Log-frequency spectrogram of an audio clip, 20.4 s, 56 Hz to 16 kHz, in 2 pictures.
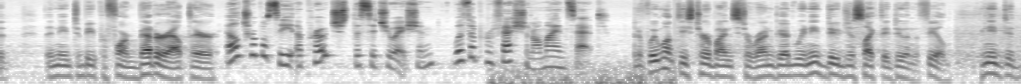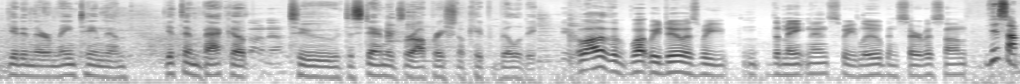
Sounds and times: Speech: 0:04.6 - 0:20.4.

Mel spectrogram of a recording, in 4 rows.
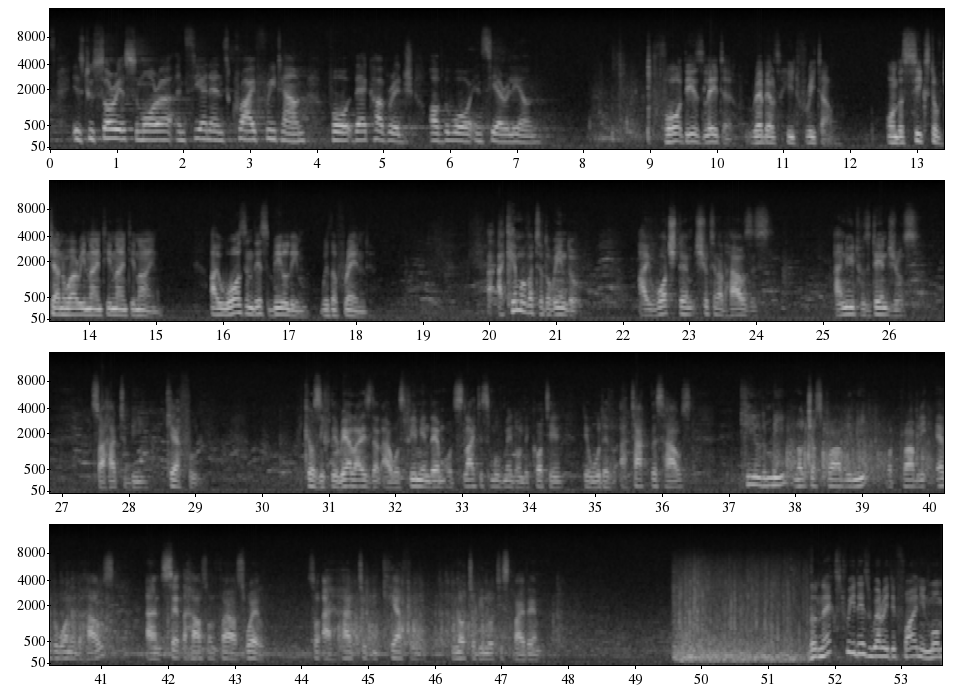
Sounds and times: Male speech, man speaking: 0:00.0 - 0:07.2, 0:09.1 - 0:11.8, 0:12.6 - 0:15.1, 0:15.8 - 0:18.3, 0:19.8 - 0:21.4, 0:22.2 - 0:24.4, 0:25.2 - 0:26.6, 0:27.4 - 0:29.2, 0:30.6 - 0:36.5, 0:37.2 - 0:43.5, 0:44.1 - 0:47.6, 0:51.6 - 0:53.6
Narration, monologue: 0:00.0 - 0:29.2, 0:30.6 - 0:50.5, 0:51.4 - 0:53.6.

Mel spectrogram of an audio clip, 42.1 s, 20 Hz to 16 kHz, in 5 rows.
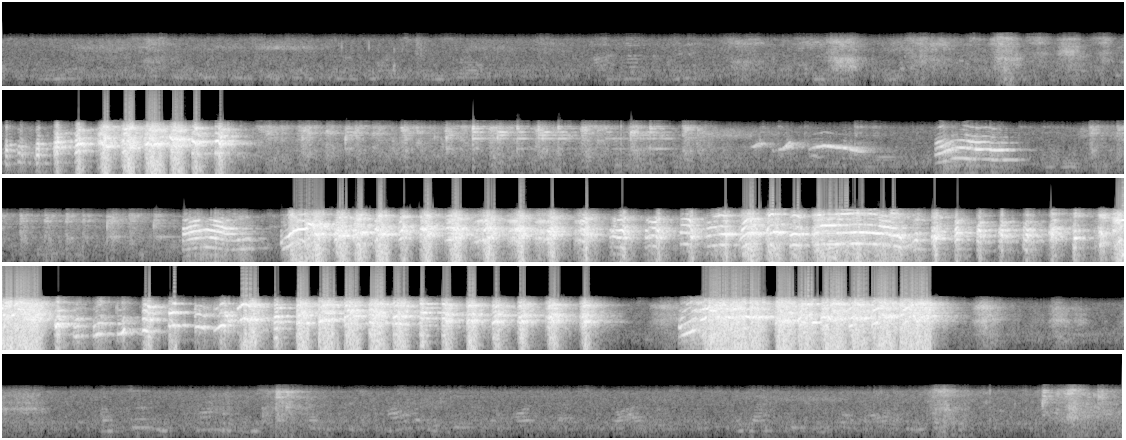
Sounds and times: Laughter: 0:08.4 - 0:10.3, 0:19.0 - 0:29.8.

